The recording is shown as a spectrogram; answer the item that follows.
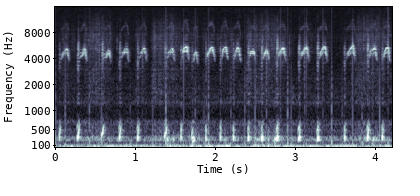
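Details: Wild rock pigeon parents with their young nestlings together at the nest. A steady run of high, thin, slurred peeps repeats about four times a second, with faint low thuds and shuffling in the background.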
